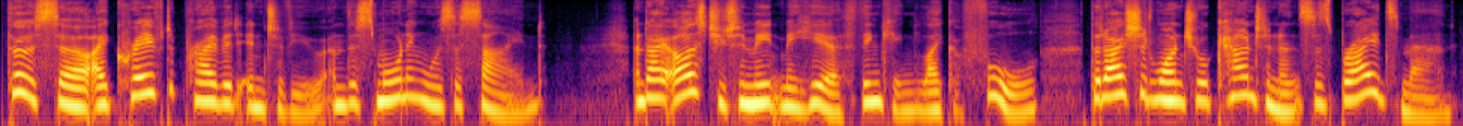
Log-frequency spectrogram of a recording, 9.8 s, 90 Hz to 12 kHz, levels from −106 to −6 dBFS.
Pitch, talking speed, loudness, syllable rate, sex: 220 Hz, 205 wpm, -17 LUFS, 5.6 syllables/s, female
